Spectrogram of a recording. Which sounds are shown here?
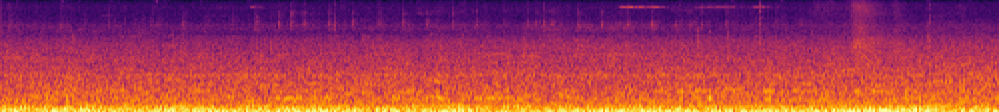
engine of unclear size, music from an unclear source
